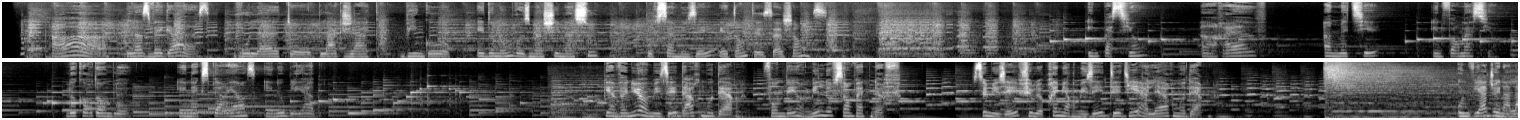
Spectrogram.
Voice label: french italian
